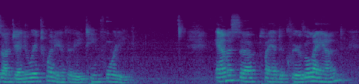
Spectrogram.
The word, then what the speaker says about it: Amasa: I always had pronounced it Amasa, but she said Amasa, and I'm sure she knows.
